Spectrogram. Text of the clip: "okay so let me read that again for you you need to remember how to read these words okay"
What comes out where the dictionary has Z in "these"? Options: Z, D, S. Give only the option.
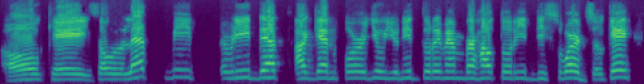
S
